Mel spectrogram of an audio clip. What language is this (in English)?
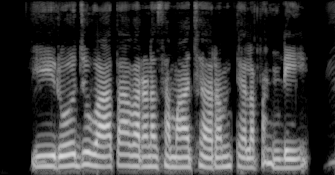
Telugu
